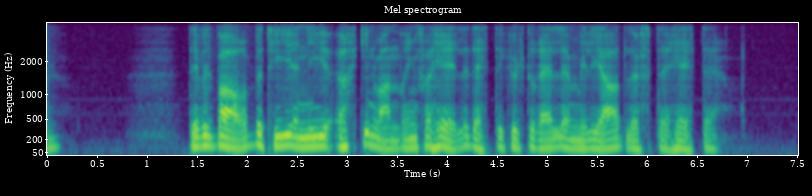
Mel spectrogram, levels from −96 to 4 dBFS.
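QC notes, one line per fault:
1.82 to 1.86 s, 1.88 to 1.92 s, 2.04 to 2.08 s: short stall from a late packet, three times in quick succession. Each time a packet arrived late and the jitter buffer ran dry. The receiver held the last sound for about 19, 21 and 23 ms, then resumed where it had paused. Nothing is lost. The sound simply drags for a moment, with a faint buzz or dip. Each stall pushes playback later by its own length.
2.50 to 3.53 s: repeated packet loss (robotic sound). Over this second, packets went missing or late seven separate times. The longest hole was 43 ms. Each gap was patched by extending the previous sound, and the next gap arrived soon after. About 14% of the stretch is filled in this way, and about 100 ms of real audio never plays. The result is choppy, with small pieces missing.
3.91 to 3.99 s and 4.13 to 4.17 s: short concealed packet loss, twice. Each time about 20 ms of audio failed to reach the decoder in time. 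The receiver bridged the hole by carrying the last sound forward, then blended back into the real signal. The first event adds roughly 10 ms of delay. Both events are heard as a brief smear or wobble, and a quick consonant may vanish. The narrow call-path sound, with nothing above 4 kHz, fits a G.711 codec.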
